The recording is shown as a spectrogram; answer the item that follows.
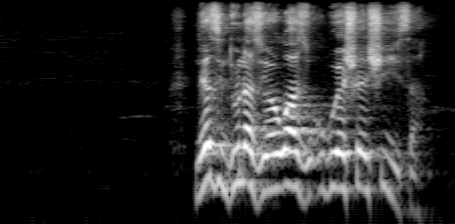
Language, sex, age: Zulu, male, 22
